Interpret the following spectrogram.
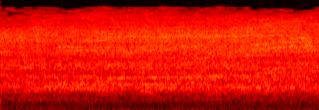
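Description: Arena concert crowd cheering, a steady roar of voices with no guitar notes sounding.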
